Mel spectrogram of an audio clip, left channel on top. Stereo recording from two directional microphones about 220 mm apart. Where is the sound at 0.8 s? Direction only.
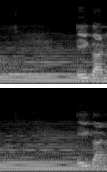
40° left (ahead or behind).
